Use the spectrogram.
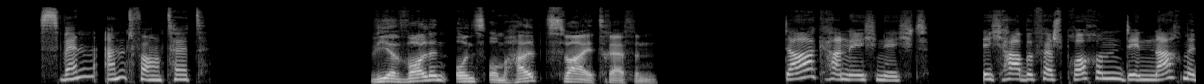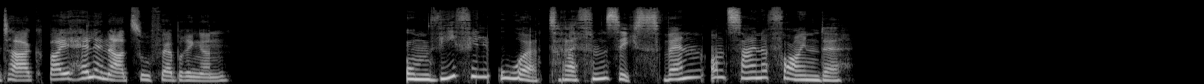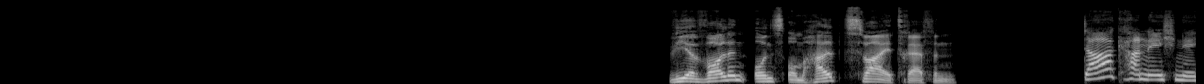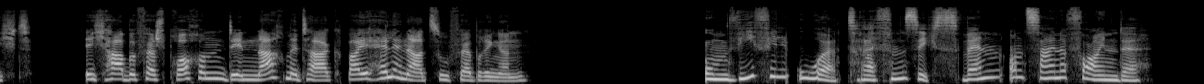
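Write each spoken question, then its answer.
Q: Um wie viel Uhr treffen sich Sven und seine Freunde?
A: um 2:30 (halb drei)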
